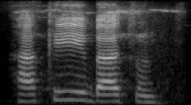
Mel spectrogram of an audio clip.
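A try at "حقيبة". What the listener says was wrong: Hakiba. When we stop at that, it becomes ha.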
